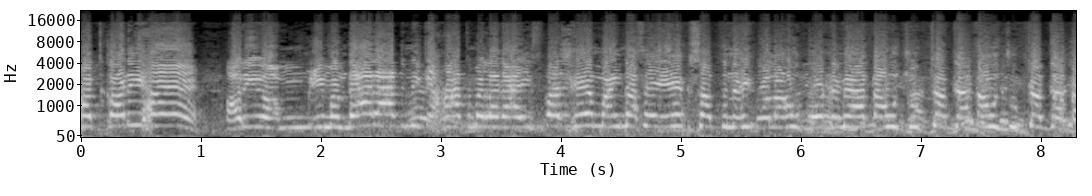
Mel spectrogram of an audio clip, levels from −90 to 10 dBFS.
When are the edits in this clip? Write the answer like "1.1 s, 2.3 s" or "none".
4.0 s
